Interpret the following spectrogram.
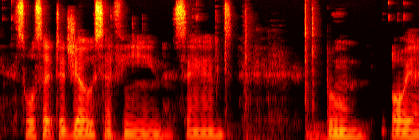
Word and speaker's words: Josephine: Okay, so we'll set it to Josephine.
